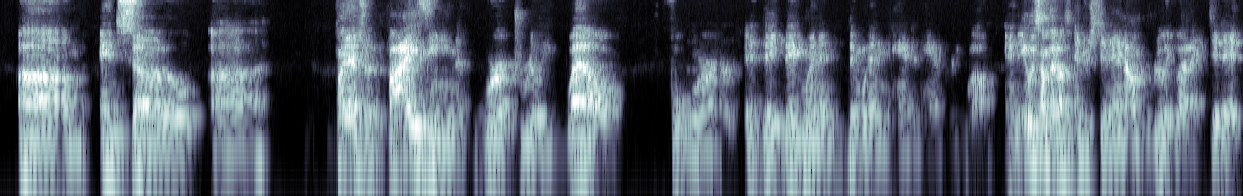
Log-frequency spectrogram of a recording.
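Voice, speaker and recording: Speaking with a Southern US accent, a man has a medium pitch and a bright, sharp tone. His moderate pace and fairly even intonation come with big swings in loudness. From US South, Mississippi. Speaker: lawyer. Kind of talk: interview. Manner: casual, with frequent fillers.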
